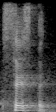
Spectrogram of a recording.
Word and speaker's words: césped: Césped. Sílaba tónica, ces.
